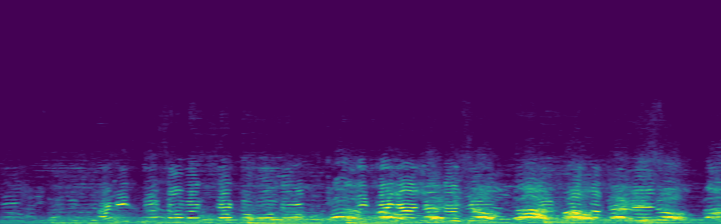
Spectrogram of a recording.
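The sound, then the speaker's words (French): Crowd of yellow vest protesters at a rally at Les Invalides in Paris, voicing anger over police violence. Massed voices shout and chant loudly and continuously, with rhythmic surges of chanting throughout. “comme vous l'entendez, les Gilets jaunes, pour brandir en vrac leur colère des violences policières”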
